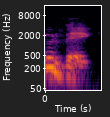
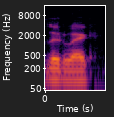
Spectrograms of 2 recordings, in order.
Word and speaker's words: Ludwig: it's Ludwig. No, it's Ludwig. It's Oh, well, I mean, German, you pronounce the W as a V.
